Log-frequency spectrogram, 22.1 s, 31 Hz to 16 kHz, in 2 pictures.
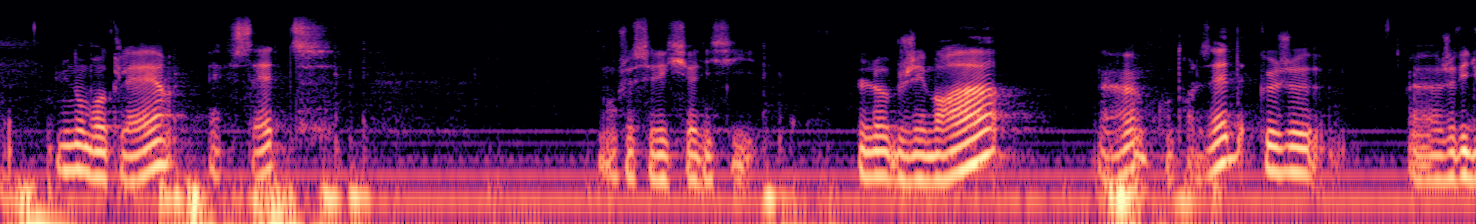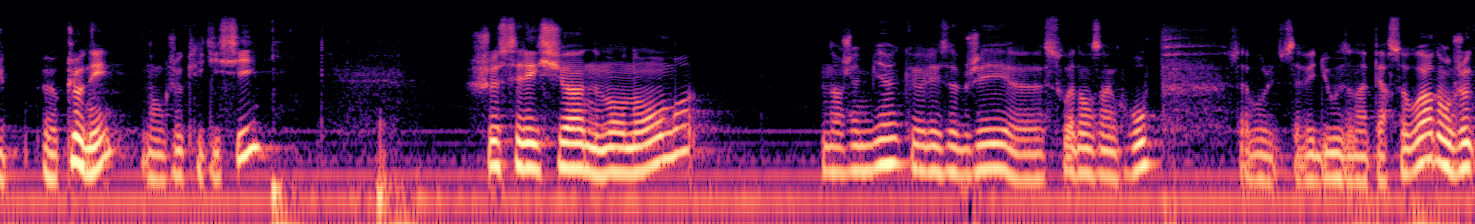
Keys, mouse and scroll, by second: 1.3 F7, 1.9 click, 2.5 F1, 2.9 F2, 3.7 click, 4.5 click, 5.8 F1, 6.2 click, 6.9 click, 8.5 ctrl+z, 13.2 click, 14.9 click.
